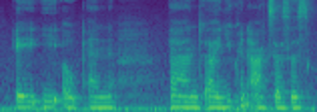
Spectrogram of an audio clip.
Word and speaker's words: Aeon: I think that's how it's pronounced. It's Aeon.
